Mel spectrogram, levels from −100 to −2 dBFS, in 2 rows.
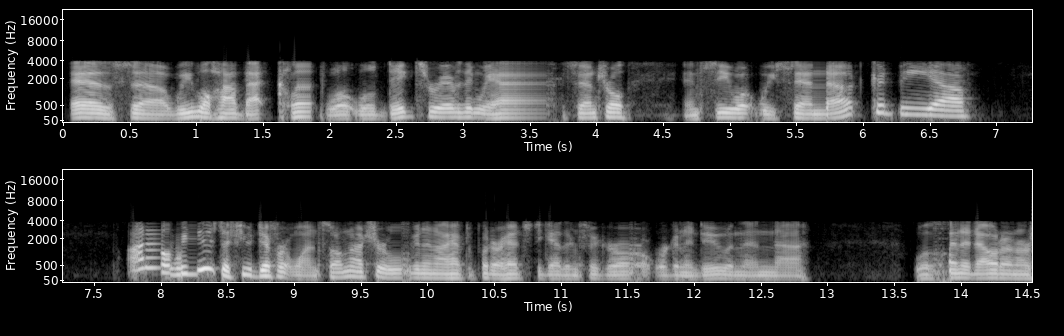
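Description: A speech clip carried through the iLBC codec, with audible codec damage throughout. Nothing above 4 kHz survives, so the voice sounds thin and narrowband. Its texture is slightly rough and synthetic. That character fits iLBC at 13.33 kbps with 30 ms frames. Each frame's excitation is coded on its own, which costs some smoothness.

There are also seven bursts of lost iLBC frames. During each one, the decoder repeats the last pitch cycle mixed with noise. The result is a held, buzzy vowel in place of the missing audio. Gaps occur at 1.77 s (90 ms) and at 3.30 s after "dig through everything we". That second gap runs 450 ms, long enough for the fill to fade. The next comes at 5.64 s after "and see what we" (90 ms). At 7.92 to 8.29 s there are scattered losses totalling 210 ms, the longest run about 100 ms. At 9.75 s there is a 120 ms gap between "so I'm not sure" and "and I have to". The last two fall at 11.46 s and 13.77 s, 150 ms each. 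Speech recovers almost instantly after each gap.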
